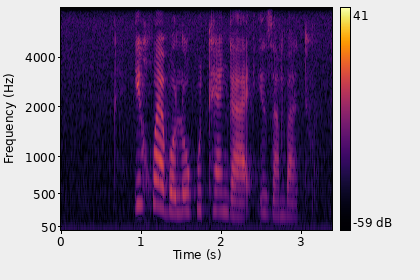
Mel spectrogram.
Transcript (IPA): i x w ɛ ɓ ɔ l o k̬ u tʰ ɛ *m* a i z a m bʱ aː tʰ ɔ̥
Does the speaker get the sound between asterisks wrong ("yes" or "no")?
yes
